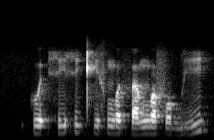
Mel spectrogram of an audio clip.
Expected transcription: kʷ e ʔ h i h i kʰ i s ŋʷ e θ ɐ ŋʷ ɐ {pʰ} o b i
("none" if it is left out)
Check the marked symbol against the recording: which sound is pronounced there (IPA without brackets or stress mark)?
f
